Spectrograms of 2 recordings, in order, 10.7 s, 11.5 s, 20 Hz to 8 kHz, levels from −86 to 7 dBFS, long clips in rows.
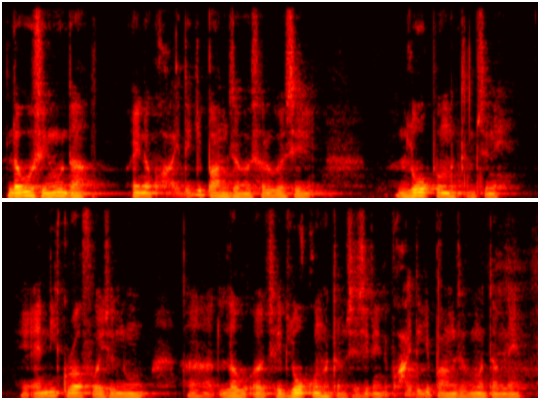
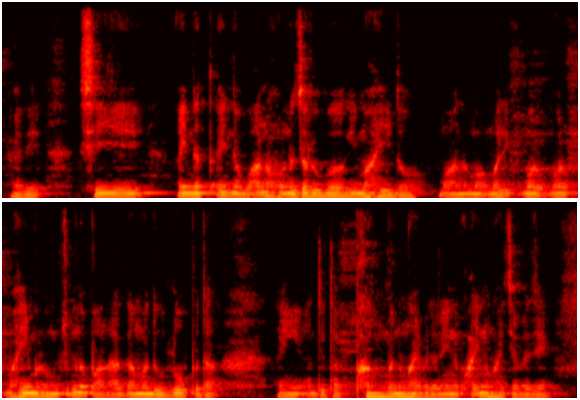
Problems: none marked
